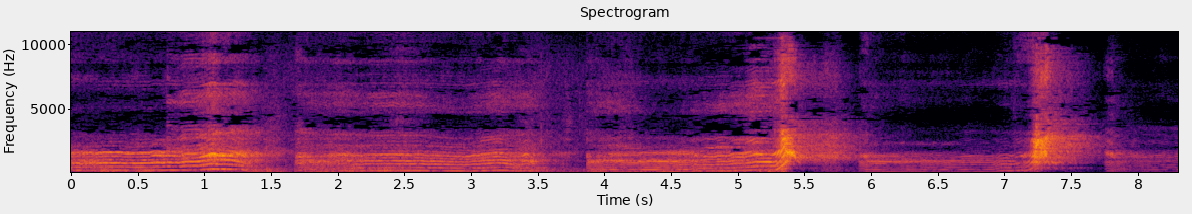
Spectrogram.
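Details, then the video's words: Angry Chihuahua in a funny pet compilation, giving a whiny, wavering growl with rising and falling tones and sharp yelps near the five- and seven-second marks; music plays faintly beneath. "The most Angry Chihuahua in the world"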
